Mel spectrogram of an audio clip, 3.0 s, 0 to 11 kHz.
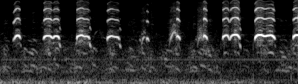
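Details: Wild osprey at a nest in Charlo, Montana, USA, April 26, 2022, on a live camera: a rapid series of clear, piercing whistled chirps, about three per second, evenly loud and slightly uneven in spacing.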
